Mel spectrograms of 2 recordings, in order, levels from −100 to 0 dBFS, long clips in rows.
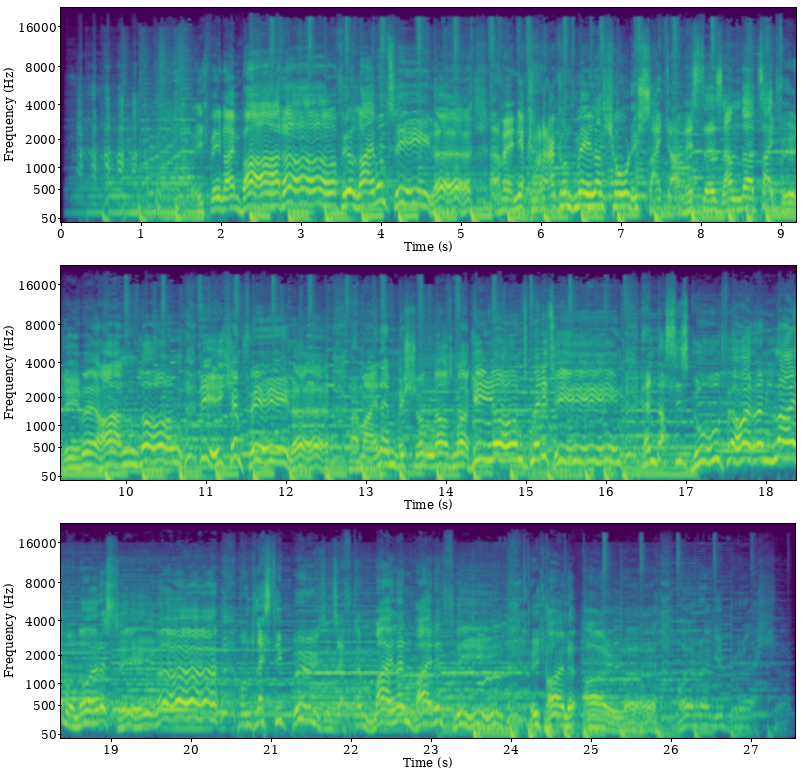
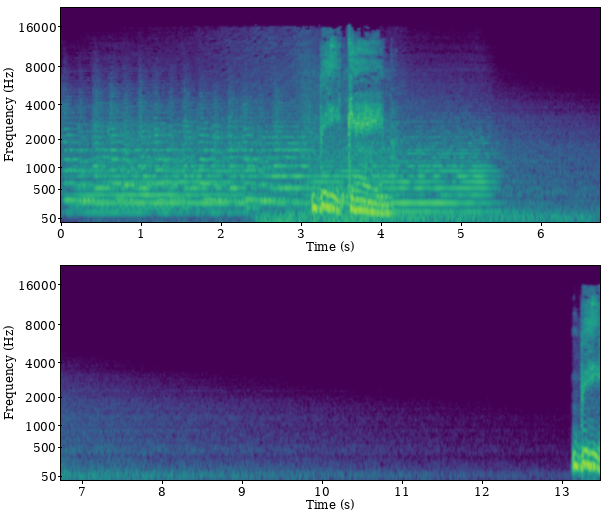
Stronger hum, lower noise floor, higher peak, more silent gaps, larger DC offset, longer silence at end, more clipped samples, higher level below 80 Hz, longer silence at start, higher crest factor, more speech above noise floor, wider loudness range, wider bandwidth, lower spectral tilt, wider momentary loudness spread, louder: neither; second, -38 dBFS vs -76 dBFS; first, 0 dBFS vs -4 dBFS; neither; neither; first, 0.3 s vs 0 s; neither; first, -26 dBFS vs -48 dBFS; first, 0.2 s vs 0 s; second, 14 dB vs 24 dB; second, 24 dB vs 58 dB; second, 3 LU vs 15 LU; first, 20 kHz vs 16 kHz; about the same, -4.5 dB/octave vs -5 dB/octave; second, 9 LU vs 14 LU; first, -14 LUFS vs -24 LUFS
